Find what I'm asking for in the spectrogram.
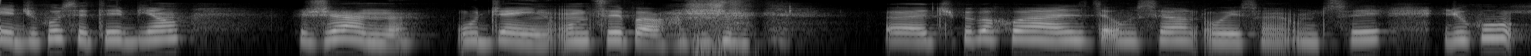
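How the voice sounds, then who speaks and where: A young woman chatting casually as she plays a mobile game, reading its text aloud and thinking out loud. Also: a little high. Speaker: let's play gamer. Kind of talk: casual gameplay commentary. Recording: tinny phone-like sound.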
